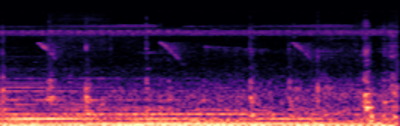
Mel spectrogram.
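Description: Short, high bird chirps, each falling in pitch, repeating about twice a second over a steady low hum and a faint high whine.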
